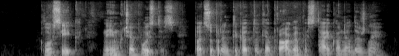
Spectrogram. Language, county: Lithuanian, Vilnius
